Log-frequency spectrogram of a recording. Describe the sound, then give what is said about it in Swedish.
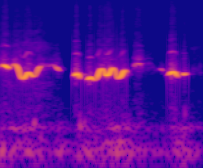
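A person whistles an imitation of a common blackbird's song: three fluid, warbling melodic phrases with short pauses between, fairly loud over a faint low hum. “Ja, så har vi koltrasten.”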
